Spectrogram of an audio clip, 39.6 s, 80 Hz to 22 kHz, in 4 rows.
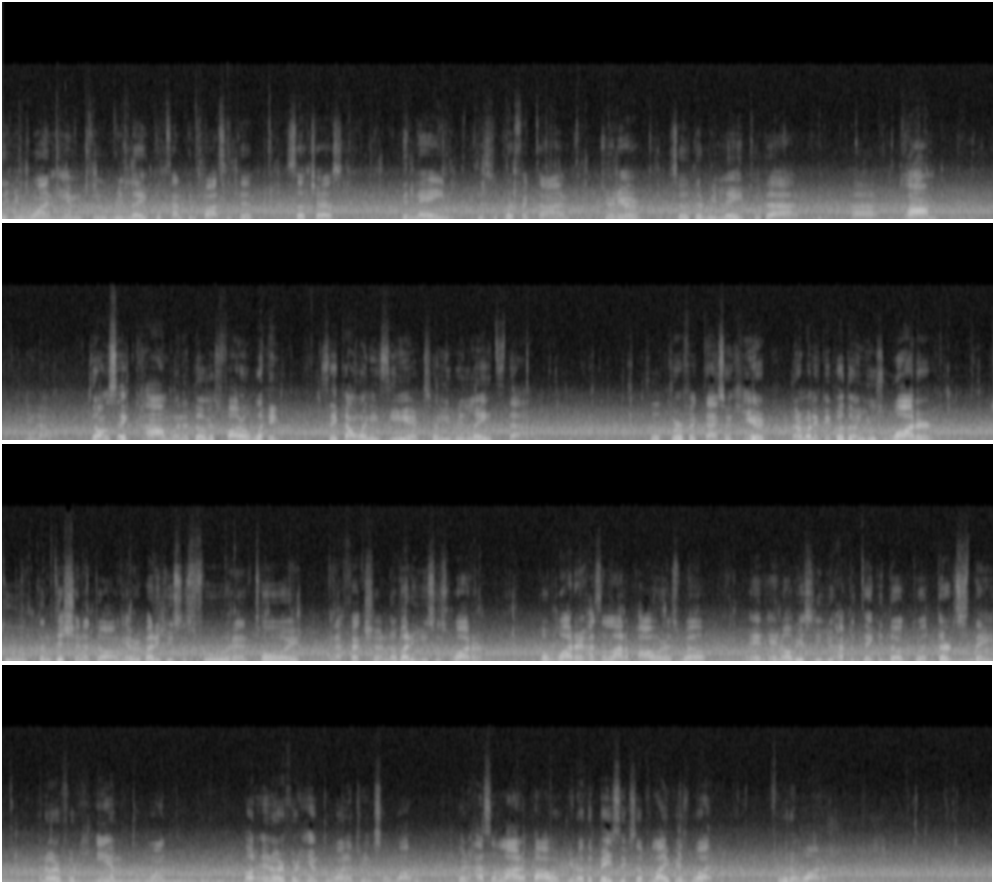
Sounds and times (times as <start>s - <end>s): Speech: 0.0s - 3.4s, 4.0s - 9.4s, 10.2s - 15.2s, 16.4s - 19.2s, 19.8s - 24.6s, 25.2s - 31.4s, 32.2s - 38.1s.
